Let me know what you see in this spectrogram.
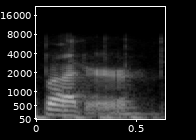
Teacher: double t in english has the flapped r sound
